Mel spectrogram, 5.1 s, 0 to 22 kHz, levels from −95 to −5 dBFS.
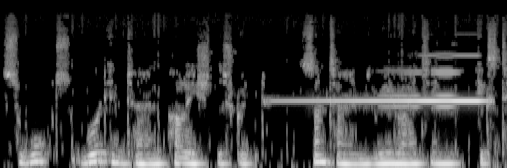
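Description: From the start, the speech carries overdone noise removal. The noise reducer was set too hard. It cuts whole frequency bands whenever they sit near its noise estimate, taking quiet speech detail with them. The background drops and breaks up into twinkling specks.

At 2.45 s, just after "in turn polish the", a loudspeaker feedback squeal begins. The microphone is hearing its own loudspeaker, and the loop gain tops one at 1.9 kHz. That single tone swells over roughly two seconds until it sits a little above the speech. It continues to the end.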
